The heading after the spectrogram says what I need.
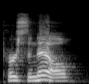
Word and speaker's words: personnel: So you can hear the difference between this word here in the gray box, that's personnel, with the accent on the third syllable, and then personal has the accent on the first syllable.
